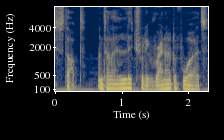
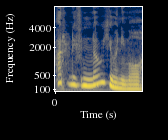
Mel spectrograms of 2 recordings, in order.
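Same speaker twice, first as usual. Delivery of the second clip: shrill, very loud, high-pitched snapping outburst; 10 semitones higher, 9 dB louder than usual. Told by the father to trust him, answering back: snapping. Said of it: "I snapped".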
